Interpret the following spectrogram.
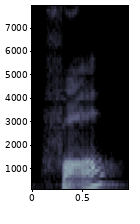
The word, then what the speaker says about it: pha: this word, which is fa. So this letter and then this letter will create a combination which will pronounce just like the F in English, the F sound in English, fa.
